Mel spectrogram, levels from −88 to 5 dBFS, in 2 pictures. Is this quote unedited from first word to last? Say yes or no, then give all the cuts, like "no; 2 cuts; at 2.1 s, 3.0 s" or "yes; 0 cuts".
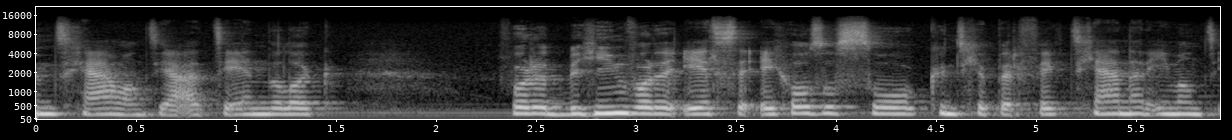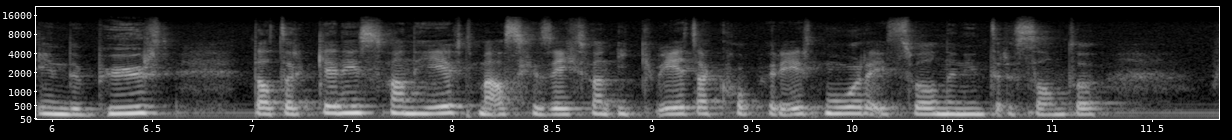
yes; 0 cuts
